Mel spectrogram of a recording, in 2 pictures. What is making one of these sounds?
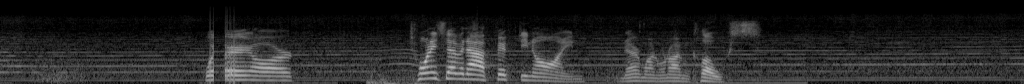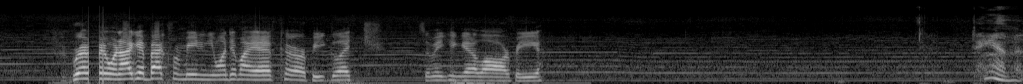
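A race car engine hums steadily at speed.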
